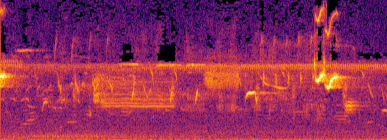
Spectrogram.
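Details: At a local water basin, a red-winged blackbird utters a quick pair of high, clipped chip notes near the end, over a quiet bed of distant chirps and steady hiss.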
